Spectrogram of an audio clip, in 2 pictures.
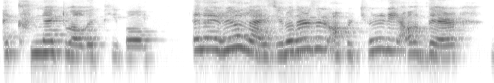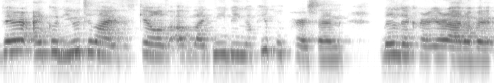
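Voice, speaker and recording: Speaking fairly quickly in a New Jersey accent, a woman uses a high pitch and lively intonation. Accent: American English, New Jersey. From New Jersey, US (born in India). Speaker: agile coach. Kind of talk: interview. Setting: video call.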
